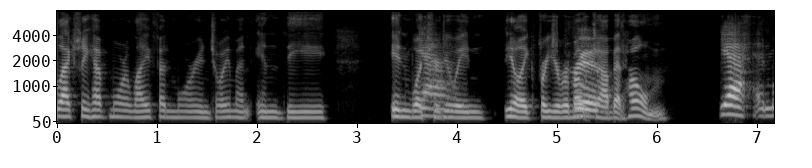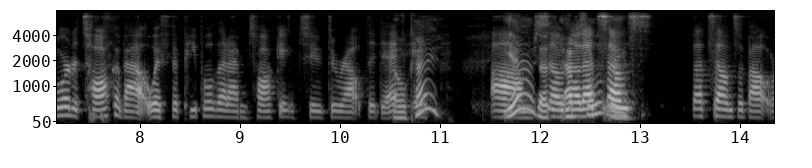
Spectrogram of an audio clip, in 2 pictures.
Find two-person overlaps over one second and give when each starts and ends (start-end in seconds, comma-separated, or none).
11.6-12.9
